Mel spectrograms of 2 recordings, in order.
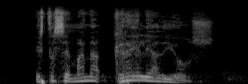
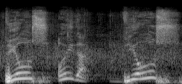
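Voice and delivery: loud, raised exclamation to the church; forceful preaching; 7 semitones higher, 11 dB louder, slower than usual. Real, not acted. Preacher telling church how God moves, forceful preaching. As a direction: call out God's name with force.

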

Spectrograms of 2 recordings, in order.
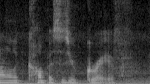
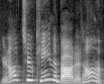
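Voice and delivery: teasing; 9 semitones higher, 9 dB louder than usual. Real, not acted. Gamer teasing a creature.

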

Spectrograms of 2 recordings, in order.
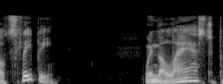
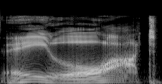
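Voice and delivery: low lion voice; lion licking his chops; hungry lion voice; 5 semitones lower than usual. A narrator's reading. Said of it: "added the Cowardly Lion".

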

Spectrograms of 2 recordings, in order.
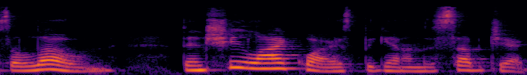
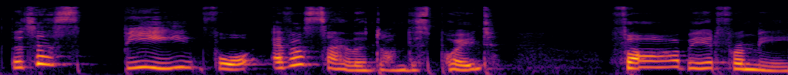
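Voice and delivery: higher-pitched, stiffly formal reply; displeased; 6 semitones higher, 5 dB louder than usual. A narrator's reading. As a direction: show mild displeasure with formal politeness. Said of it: "in a voice that marked his displeasure".

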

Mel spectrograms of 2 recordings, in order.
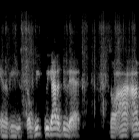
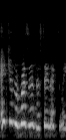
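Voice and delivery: surprised recognition; faster than usual. Retold or imitated. Recognizing him on campus.

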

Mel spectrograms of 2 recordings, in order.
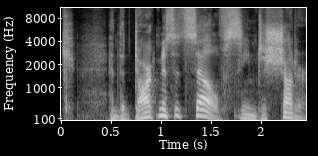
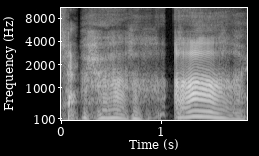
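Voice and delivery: satisfied sigh; 3 semitones higher than usual. Acted. Skull savouring wine.

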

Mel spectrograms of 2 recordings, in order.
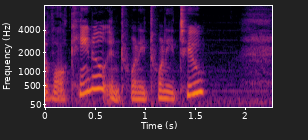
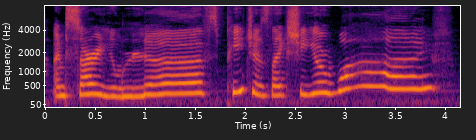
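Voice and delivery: slow, higher sing-song teasing; mock apology; 7 semitones higher, much slower than usual. Brendy mock-apologizing to tease her brother, slow sing-song. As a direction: drag it out to rub it in. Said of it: "Brendy said".

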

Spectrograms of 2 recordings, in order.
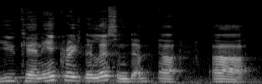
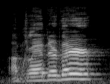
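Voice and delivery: louder, fired-up protest; loud rant; 4 semitones higher, 9 dB louder than usual. Real, not acted. Lecturer ranting to the class, loud and fired up. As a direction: raise the voice and push the point. Rant about birth control.

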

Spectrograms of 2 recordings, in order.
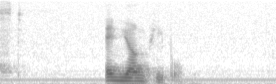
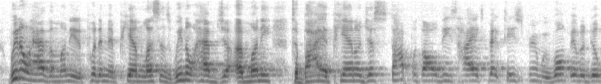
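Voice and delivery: exasperated mom; 8 semitones higher, faster than usual. Retold or imitated. Mom objecting to piano lessons.

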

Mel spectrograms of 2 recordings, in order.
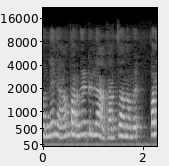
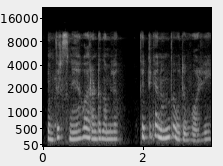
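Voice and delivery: much softer, muttered to herself; sour aside under the breath; 2 semitones lower, 11 dB quieter than usual. Acted. Mother grumbling about the sisters' closeness, soft sour aside.

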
